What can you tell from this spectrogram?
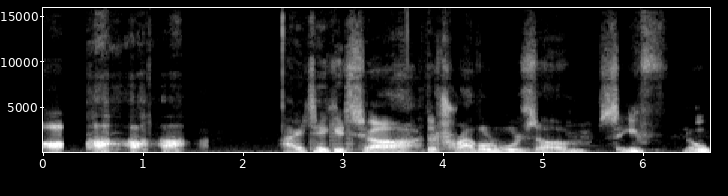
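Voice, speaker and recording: A man uses a put-on character voice with a raspy sound. His pace is very slow. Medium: actual play. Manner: hesitant, halting.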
